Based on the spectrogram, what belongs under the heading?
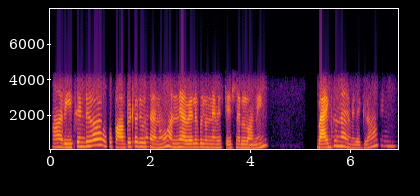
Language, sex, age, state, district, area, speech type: Telugu, female, 18-30, Telangana, Ranga Reddy, urban, conversation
